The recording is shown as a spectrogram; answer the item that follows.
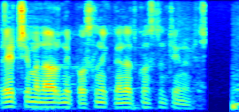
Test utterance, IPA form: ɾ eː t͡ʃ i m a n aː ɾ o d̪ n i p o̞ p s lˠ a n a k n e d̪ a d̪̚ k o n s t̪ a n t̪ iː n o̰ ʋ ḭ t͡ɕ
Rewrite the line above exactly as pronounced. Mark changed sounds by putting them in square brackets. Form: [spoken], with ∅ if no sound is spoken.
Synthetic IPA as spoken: ɾ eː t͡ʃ i m a n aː ɾ o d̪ n i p o̞ [∅] s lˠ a n [i] k n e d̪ a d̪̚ k o n s t̪ a n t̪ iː n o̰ ʋ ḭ t͡ɕ

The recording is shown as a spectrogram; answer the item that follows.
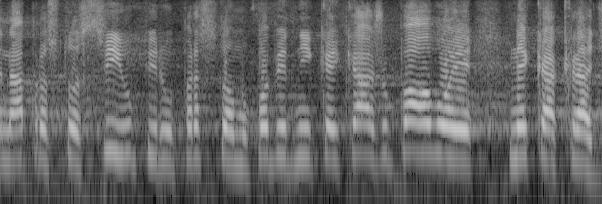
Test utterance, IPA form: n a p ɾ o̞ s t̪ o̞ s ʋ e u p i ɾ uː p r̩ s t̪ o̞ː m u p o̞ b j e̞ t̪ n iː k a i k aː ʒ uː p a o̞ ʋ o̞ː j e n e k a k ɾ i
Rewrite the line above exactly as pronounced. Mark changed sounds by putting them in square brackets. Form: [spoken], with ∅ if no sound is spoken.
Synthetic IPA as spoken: n a p ɾ o̞ s t̪ o̞ s ʋ [i] u p i ɾ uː p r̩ s t̪ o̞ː m u p o̞ b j e̞ [d̪] n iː k a i k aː ʒ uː p a o̞ ʋ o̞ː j e n e k a k ɾ [a]

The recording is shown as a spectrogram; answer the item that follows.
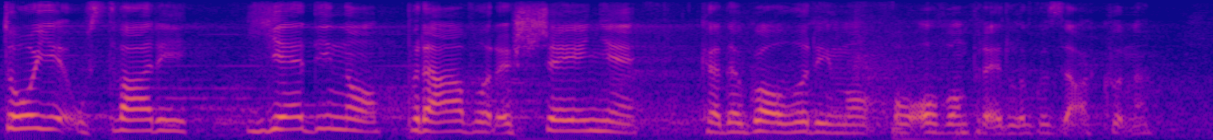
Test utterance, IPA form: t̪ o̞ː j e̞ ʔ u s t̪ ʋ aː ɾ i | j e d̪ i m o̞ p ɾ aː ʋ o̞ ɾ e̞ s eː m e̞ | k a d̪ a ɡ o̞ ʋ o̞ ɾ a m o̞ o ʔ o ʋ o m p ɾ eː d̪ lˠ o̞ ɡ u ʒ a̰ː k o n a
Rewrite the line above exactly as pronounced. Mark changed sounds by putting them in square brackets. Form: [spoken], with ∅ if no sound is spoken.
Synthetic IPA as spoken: t̪ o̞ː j e̞ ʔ u s t̪ ʋ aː ɾ i | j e d̪ i [n] o̞ p ɾ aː ʋ o̞ ɾ e̞ [ʃ] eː [ɲ] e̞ | k a d̪ a ɡ o̞ ʋ o̞ ɾ [i] m o̞ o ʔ o ʋ o m p ɾ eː d̪ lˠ o̞ ɡ u [z] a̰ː k o n a

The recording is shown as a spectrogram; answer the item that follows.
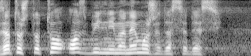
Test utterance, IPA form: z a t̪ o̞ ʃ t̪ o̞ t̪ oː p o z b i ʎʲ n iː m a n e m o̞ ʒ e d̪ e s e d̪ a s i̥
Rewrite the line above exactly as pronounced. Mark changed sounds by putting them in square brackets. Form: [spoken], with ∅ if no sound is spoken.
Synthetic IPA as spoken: z a t̪ o̞ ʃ t̪ o̞ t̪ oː [ʔ] o z b i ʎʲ n [i] m a n e m o̞ ʒ e d̪ [a] s e d̪ [e] s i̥

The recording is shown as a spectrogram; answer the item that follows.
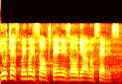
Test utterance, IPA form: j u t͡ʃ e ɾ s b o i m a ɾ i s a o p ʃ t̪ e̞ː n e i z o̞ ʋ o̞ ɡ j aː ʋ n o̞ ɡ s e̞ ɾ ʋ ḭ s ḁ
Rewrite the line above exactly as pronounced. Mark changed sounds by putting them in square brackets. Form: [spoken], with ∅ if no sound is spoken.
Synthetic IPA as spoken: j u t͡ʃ e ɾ s [m] o i m a [l] i s a o p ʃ t̪ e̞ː [ɲ] e i z o̞ ʋ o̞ ɡ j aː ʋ n o̞ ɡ s e̞ ɾ ʋ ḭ s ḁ

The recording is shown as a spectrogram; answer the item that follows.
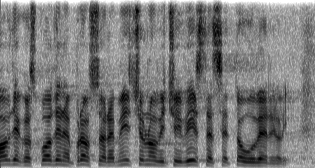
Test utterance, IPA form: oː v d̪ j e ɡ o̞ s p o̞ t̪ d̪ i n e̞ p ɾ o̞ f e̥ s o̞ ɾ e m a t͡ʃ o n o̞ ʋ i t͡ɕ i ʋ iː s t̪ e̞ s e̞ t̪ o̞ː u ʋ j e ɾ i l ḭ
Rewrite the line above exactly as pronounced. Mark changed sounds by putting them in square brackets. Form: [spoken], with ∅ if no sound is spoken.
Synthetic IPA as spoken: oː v d̪ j e ɡ o̞ s p o̞ [∅] d̪ i n e̞ p ɾ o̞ f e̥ s o̞ ɾ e m [i] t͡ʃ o n o̞ ʋ i t͡ɕ i ʋ iː s t̪ e̞ s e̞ t̪ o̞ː u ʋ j e ɾ i l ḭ

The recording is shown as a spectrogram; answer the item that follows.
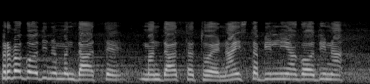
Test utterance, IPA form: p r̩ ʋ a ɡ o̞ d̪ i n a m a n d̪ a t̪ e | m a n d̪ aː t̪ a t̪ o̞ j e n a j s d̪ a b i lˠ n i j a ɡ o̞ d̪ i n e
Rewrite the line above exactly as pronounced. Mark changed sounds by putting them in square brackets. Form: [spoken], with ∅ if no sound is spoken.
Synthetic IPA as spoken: p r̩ ʋ a ɡ o̞ d̪ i n a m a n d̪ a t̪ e | m a n d̪ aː t̪ a t̪ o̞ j e n a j s [t̪] a b i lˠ n i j a ɡ o̞ d̪ i n [a]

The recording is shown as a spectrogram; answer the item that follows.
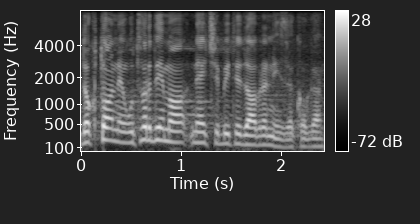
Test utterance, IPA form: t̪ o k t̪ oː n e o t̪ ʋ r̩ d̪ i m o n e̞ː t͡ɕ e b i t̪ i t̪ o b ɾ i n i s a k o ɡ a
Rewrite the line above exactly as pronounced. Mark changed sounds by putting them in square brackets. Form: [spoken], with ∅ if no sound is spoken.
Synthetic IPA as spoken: [d̪] o k t̪ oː n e [u] t̪ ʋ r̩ d̪ i m o n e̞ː t͡ɕ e b i t̪ i [d̪] o b ɾ [a] n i [z] a k o ɡ a

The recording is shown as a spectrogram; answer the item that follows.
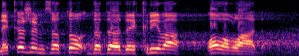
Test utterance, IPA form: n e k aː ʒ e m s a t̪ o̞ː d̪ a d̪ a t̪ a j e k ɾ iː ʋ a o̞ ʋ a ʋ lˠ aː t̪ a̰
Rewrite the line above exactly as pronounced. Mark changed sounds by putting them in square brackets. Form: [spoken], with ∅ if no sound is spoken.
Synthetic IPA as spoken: n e k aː ʒ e m [z] a t̪ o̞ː d̪ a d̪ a [d̪] a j e k ɾ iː ʋ a o̞ ʋ a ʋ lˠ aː [d̪] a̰

